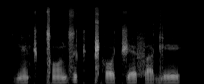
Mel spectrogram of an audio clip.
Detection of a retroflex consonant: absent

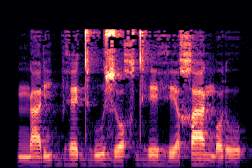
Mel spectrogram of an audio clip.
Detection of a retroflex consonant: absent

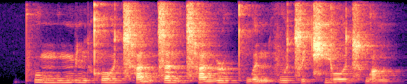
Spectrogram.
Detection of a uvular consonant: absent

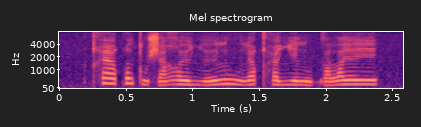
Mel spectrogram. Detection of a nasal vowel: absent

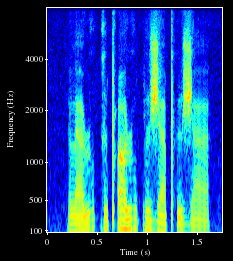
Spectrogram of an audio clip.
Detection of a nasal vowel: absent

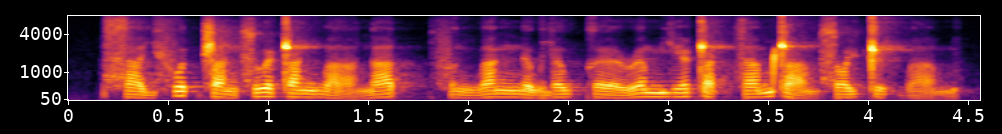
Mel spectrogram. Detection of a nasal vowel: absent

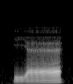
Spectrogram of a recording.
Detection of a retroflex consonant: absent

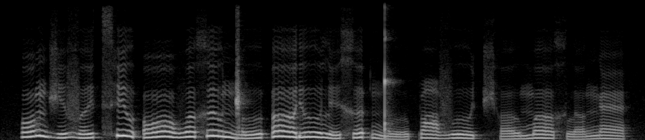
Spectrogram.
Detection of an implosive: absent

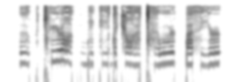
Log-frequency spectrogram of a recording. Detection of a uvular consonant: present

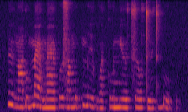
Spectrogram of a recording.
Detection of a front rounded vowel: present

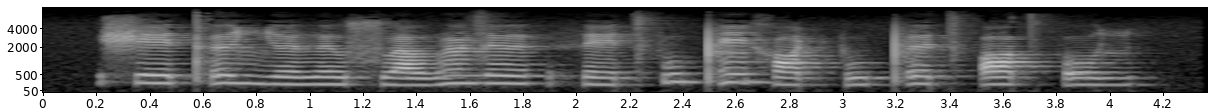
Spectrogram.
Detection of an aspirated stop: absent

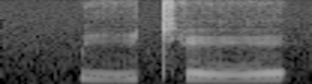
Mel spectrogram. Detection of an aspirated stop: present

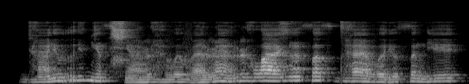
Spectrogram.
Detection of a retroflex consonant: present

